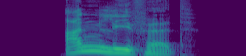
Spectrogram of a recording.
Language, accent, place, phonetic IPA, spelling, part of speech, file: German, Germany, Berlin, [ˈanˌliːfət], anliefet, verb, De-anliefet.ogg
- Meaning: second-person plural dependent subjunctive II of anlaufen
